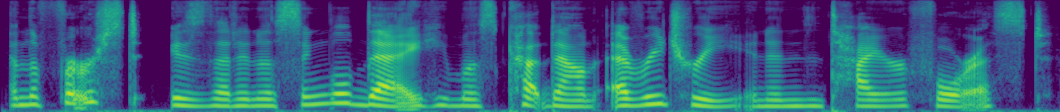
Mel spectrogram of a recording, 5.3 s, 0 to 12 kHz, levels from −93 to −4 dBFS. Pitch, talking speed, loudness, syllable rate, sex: 205 Hz, 215 wpm, -21 LUFS, 5.0 syllables/s, female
